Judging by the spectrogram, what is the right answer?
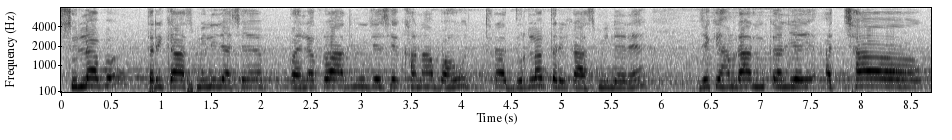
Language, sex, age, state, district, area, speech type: Maithili, male, 18-30, Bihar, Purnia, rural, spontaneous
